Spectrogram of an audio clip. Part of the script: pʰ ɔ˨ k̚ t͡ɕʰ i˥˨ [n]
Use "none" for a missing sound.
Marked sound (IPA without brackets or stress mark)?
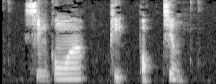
ŋ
